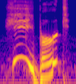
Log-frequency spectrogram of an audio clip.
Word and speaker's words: Hebert: a bear and my last name is spelled HB RT so just say he Bert hey B all right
